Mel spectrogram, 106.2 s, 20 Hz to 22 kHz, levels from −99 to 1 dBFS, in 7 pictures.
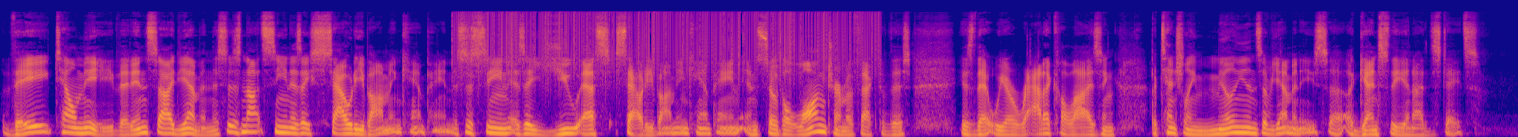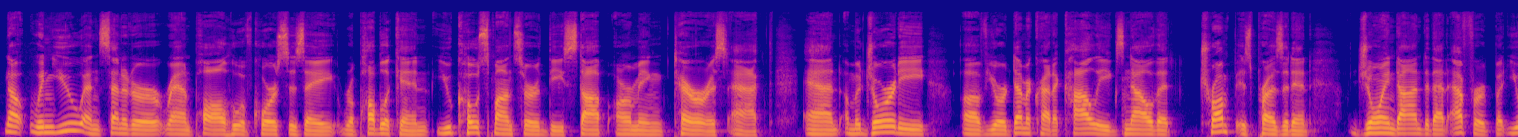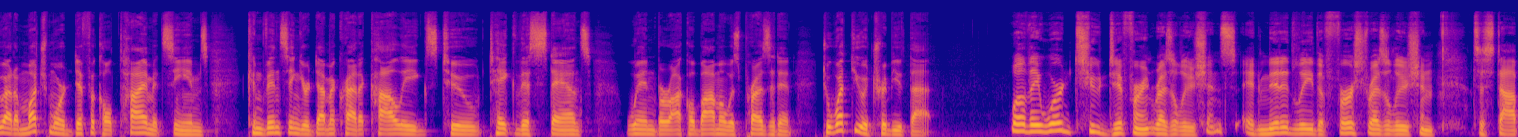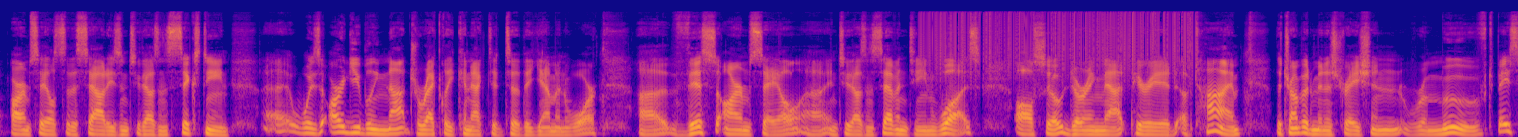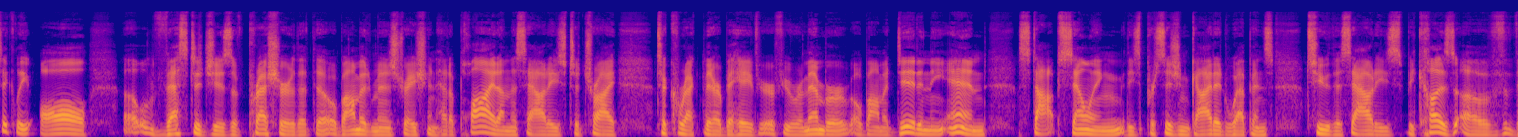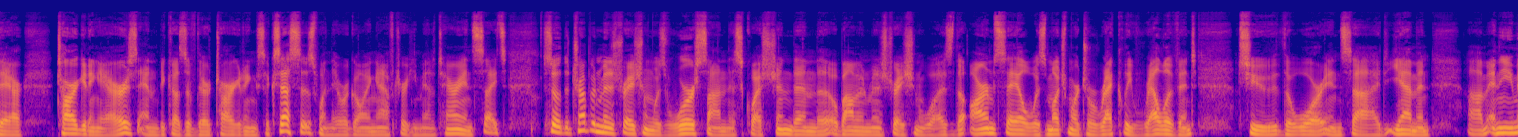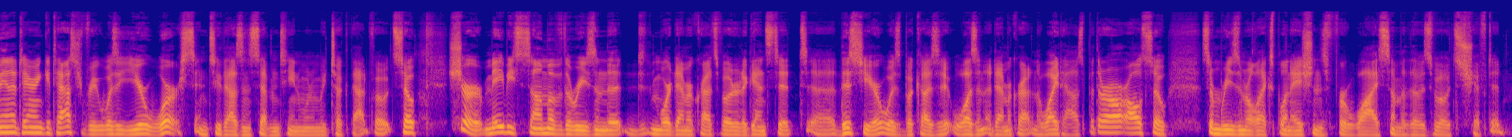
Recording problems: crackling; noticeable; from 4.5 to 9 s and from 55 to 58 s; 15 dB below the speech

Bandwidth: 15 kHz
